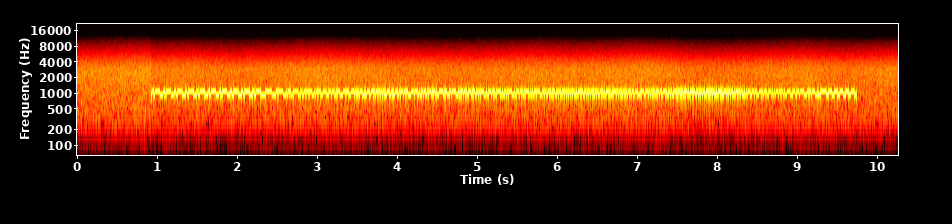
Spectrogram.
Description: NAVTEX (SITOR-B), 100 baud, 170 Hz shift, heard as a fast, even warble, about 1000 Hz centre. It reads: ZCZC YB75 GALE WARNING 354. NE 8 TO 9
